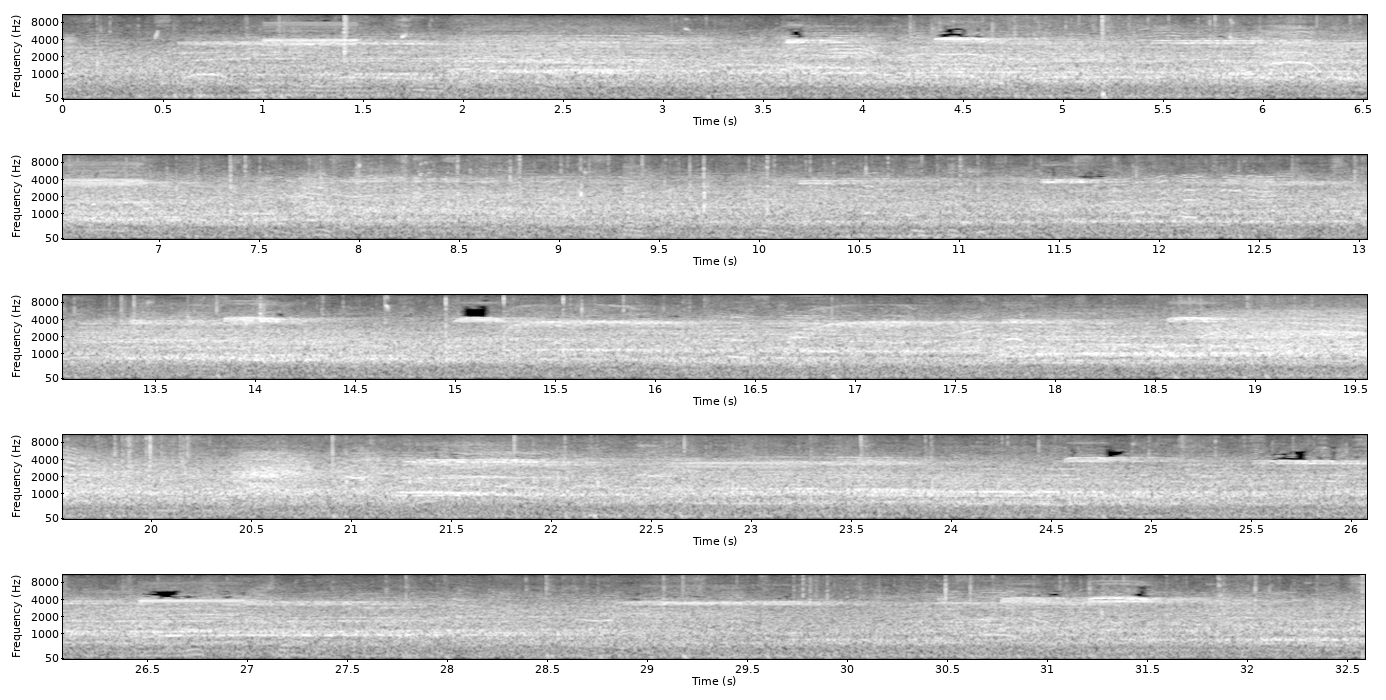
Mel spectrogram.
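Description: Ambience of a busy volleyball tournament hall: many voices talking and calling over one another, with scattered thuds of volleyballs being hit and bouncing across the courts.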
